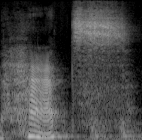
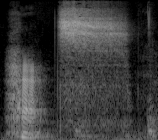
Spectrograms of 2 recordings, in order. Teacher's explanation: the final s is voiceless there's no vibration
